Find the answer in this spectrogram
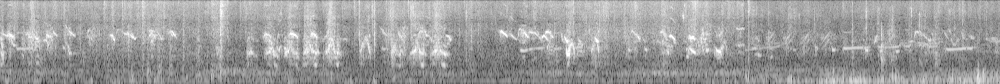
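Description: Chickens and a young goose calling while they peck at fresh greens: a run of quick, high, chirping calls, then a thinner wavering call from about six seconds in. A low rumble comes in near the end.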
